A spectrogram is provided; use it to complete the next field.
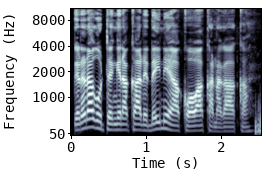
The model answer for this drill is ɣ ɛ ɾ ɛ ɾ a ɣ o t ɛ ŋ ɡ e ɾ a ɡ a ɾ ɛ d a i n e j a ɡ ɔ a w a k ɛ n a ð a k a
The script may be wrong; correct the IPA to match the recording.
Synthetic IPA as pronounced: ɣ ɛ ɾ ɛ ɾ a ɣ o t ɛ ŋ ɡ e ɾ a k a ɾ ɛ d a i n e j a k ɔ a w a k a n a ɣ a k a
